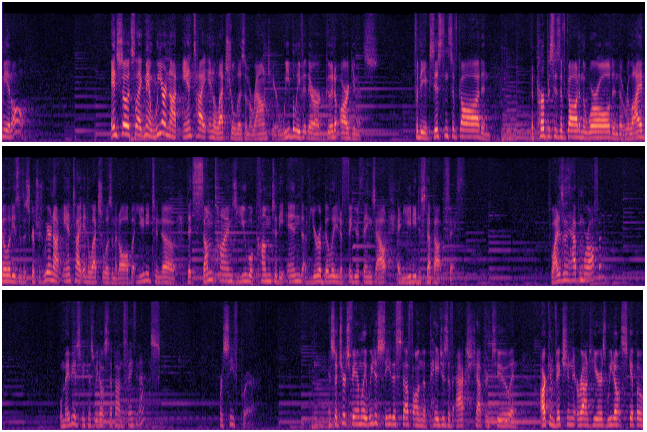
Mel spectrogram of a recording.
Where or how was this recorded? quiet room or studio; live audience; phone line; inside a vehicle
live audience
